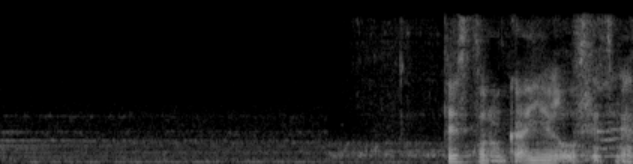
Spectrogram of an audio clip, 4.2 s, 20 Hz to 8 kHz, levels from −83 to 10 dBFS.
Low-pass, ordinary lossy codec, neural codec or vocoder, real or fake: 7.2 kHz; AAC, 32 kbps; vocoder, 22.05 kHz, 80 mel bands, HiFi-GAN; fake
